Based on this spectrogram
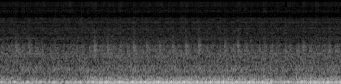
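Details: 1999 Jeep XJ Cherokee, cold start idle: low, even knocking nearly four beats a second deep in the engine; suspected piston slap, unconfirmed.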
